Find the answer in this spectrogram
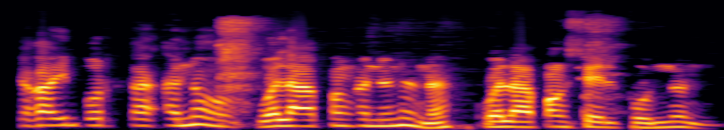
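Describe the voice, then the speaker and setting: A man in casual, animated chat with friends, laughing often. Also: high-pitched, brisk, dry recording.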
